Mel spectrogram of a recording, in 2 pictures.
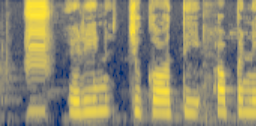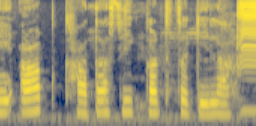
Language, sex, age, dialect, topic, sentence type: Bhojpuri, female, 36-40, Northern, banking, question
